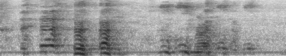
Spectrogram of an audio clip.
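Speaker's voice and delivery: a real laugh at the interruption; amused laugh. Real, not acted. Speaker laughs at a smelly baby nearby, real amused chuckle.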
